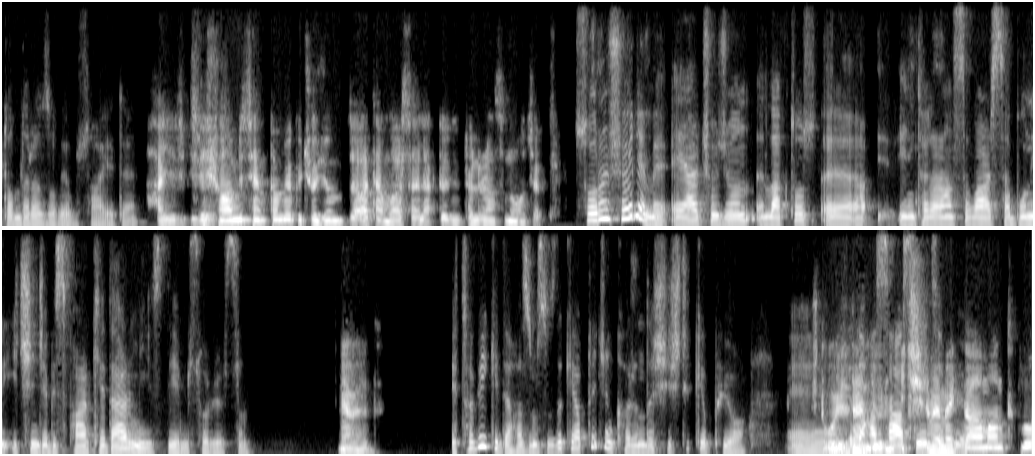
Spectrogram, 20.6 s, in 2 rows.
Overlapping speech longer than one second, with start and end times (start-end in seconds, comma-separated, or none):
18.4-20.0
